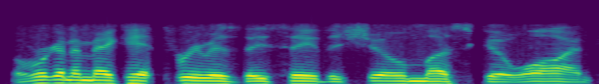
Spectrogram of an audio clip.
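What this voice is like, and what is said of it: Voice not working properly, strained. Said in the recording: “apologize for my voice. It's just not cooperating.”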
